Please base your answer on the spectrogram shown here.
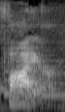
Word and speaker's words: Fyre: do fire what no I know it's spelt with Y but it is fire exact time for our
